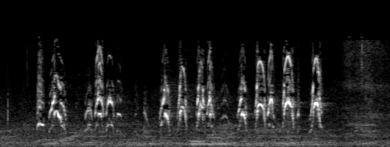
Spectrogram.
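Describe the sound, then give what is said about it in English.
A small handheld Faulhaber predator call, from an Austrian company, squeals in a rapid series of about ten short, shrill, high-pitched squeaks imitating a distressed rodent, fairly loud over a low rumbling background. “Um, but this little call produces a very um, a real really pitchy, squeaky rodent type”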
